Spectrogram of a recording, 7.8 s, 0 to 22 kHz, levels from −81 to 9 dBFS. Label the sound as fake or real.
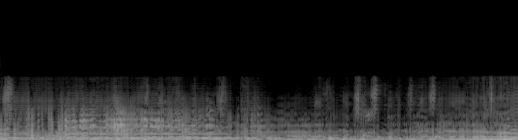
fake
